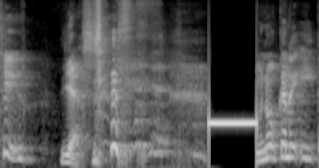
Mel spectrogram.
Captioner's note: laughs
